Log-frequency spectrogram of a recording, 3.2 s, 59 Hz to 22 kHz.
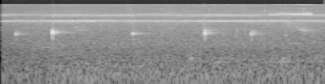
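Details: Orange dove (Ptilinopus victor) at Vuna Farm, northern Fiji, on 24 August 2012 gives short, dry clicking notes at an uneven pace, about two a second, over a steady high insect drone.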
